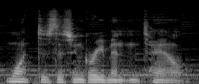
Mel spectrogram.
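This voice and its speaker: A man playing a stern, guarded negotiator in a tabletop roleplay, asking formal, deliberate questions. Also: lowish voice, steady tone, music in the background, close to an everyday voice. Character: stern, guarded negotiator, quietly angry and probing. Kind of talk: tabletop roleplay character acting.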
